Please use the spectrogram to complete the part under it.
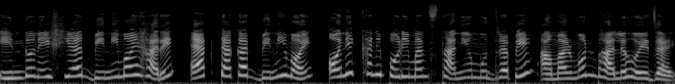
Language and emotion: Bengali, happy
